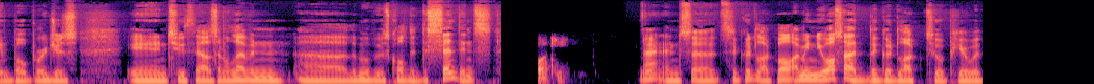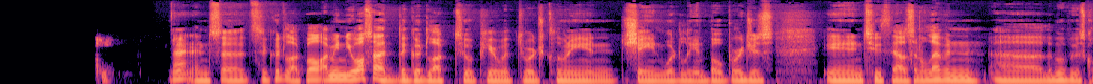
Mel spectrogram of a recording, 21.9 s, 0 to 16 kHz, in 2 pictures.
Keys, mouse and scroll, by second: 0.5 click, 4.9 space, 5.2 click, 5.3 space, 7.0-8.0 drag, 8.8 click, 9.8 space, 10.2 click, 11.7 click, 11.8 space, 14.2 ctrl+s, 20.3-21.8 drag.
